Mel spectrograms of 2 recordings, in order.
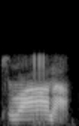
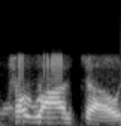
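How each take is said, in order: First: Toronto is pronounced the way locals say it. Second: Toronto is pronounced the way Americans say it. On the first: The speaker calls it right. "that's the way we pronounce it" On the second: The speaker calls it wrong. "you sound like a dumb American"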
